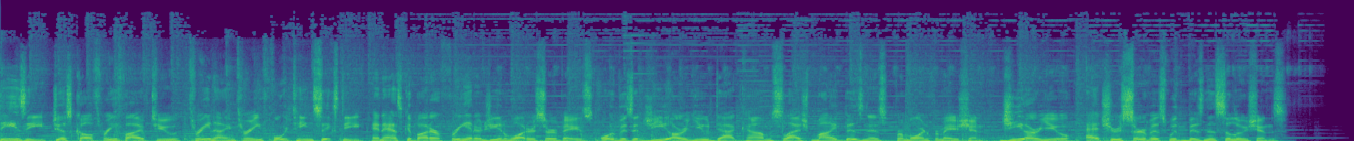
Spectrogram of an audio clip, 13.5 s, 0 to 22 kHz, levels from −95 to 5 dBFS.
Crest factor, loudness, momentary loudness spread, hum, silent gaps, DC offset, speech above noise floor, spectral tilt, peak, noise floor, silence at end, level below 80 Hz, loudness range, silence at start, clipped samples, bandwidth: 14 dB; -18 LUFS; 3 LU; none; none; under 0.1%; 40 dB; -4.5 dB/octave; -4 dBFS; -58 dBFS; 0.7 s; -38 dBFS; 1 LU; 0 s; under 0.1%; over 20 kHz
